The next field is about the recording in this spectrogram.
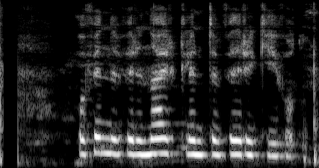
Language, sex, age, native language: Icelandic, female, 12, Icelandic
